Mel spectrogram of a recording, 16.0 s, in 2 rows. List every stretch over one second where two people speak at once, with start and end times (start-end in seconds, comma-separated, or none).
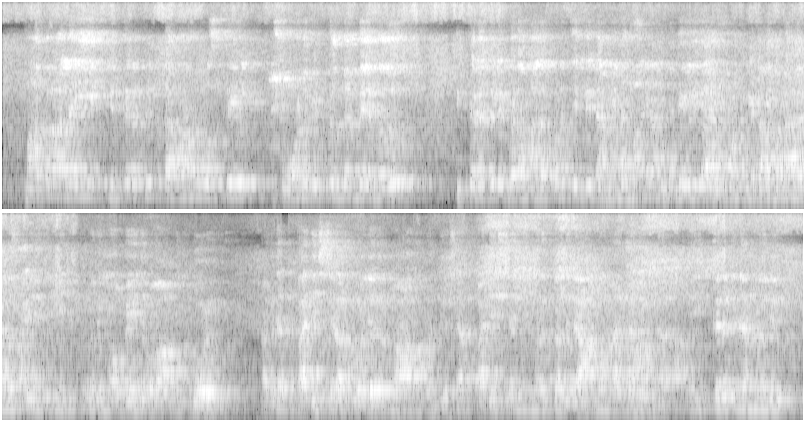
6.0-8.3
